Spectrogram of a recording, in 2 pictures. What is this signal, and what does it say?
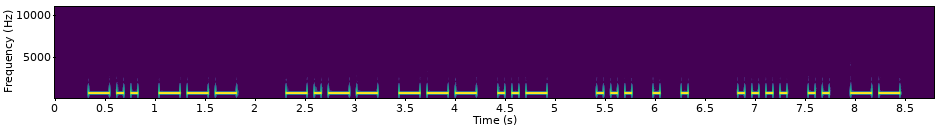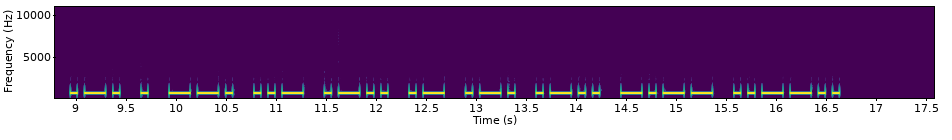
Morse code, heard as a keyed tone, about 17 wpm, 700 Hz. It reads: DO YOU SEE HIM REGULARLY?
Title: Sentences from Top 1400 Words 17wpm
